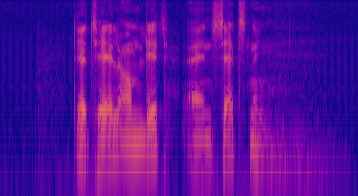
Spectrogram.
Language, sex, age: Danish, male, 49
